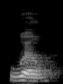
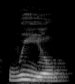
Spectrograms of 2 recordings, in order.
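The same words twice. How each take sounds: First: The vowel is kept very short. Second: The vowel is drawn out long. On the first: The speaker calls it right. "the vowel is very short" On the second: The speaker calls it wrong. "It's not will"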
